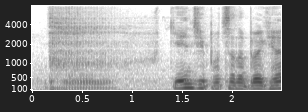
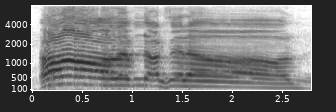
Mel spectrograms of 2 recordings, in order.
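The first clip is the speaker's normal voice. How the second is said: a high loud "Oh" sliding into a very slow groaning line; dismayed cry; 9 semitones higher, 8 dB louder, much slower than usual. Real, not acted. Fan dismayed when his team knocks on, crying out. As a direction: cry out at the dropped ball.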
